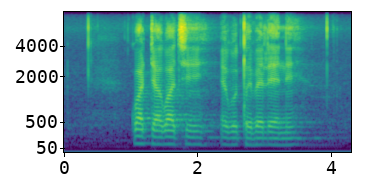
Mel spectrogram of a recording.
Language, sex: Xhosa, male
